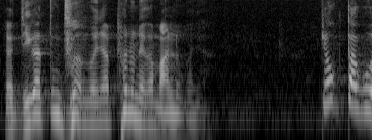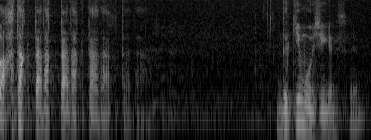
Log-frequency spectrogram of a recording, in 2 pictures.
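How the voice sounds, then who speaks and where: A man's voice: on the high side, very animated, fast, few pauses. A man preaching as pastor in a church, playful and teasing, calling on congregants by name and acting out little dialogues. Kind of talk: lively sermon with playful acted-out dialogue. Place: church sanctuary.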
